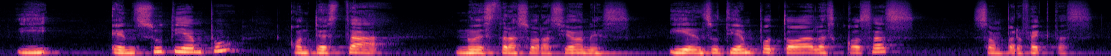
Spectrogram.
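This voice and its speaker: A man with a fairly high, somewhat dark voice, a pastor sharing his testimony in a podcast interview. He speaks earnestly in a preaching tone and acts out the voices of people he quotes.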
